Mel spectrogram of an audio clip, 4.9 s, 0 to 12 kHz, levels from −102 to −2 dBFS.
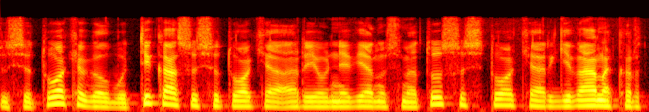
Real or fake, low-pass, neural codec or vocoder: real; 7.2 kHz; none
